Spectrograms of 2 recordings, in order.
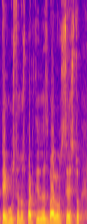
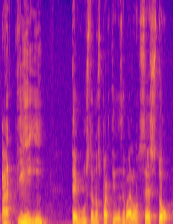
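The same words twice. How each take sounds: First: Said in the usual way. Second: "A ti" raised, the rest of the question quick; stress on a ti. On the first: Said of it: "if I said it just the opposite". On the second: Shown as a demonstration. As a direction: lean on "A ti" to emphasize who. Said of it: "Then I would be emphasizing".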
